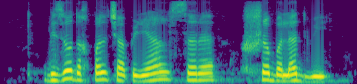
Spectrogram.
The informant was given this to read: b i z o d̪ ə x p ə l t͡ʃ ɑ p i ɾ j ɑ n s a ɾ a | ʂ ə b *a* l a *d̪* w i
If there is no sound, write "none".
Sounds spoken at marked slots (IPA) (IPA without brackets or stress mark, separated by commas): a, d̪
